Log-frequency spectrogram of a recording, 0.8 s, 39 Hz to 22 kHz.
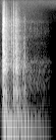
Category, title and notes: Sound effects > Objects / House appliances
COMTelph-Blue Snowball Microphone Nick Talk Blaster-Telephone, Receiver, Hang Up 03 Nicholas Judy TDC
A telephone receiver being hung up.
